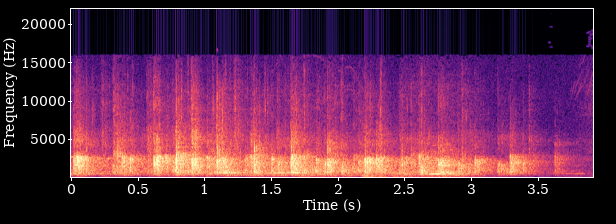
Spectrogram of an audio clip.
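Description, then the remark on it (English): An audience claps their hands to the Lord in a steady, dense wash of applause lasting several seconds, with faint voices murmuring underneath. “You can clap your hands to the Lord.”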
